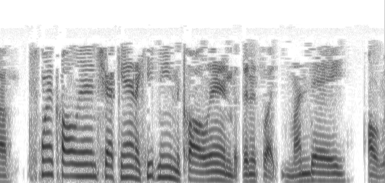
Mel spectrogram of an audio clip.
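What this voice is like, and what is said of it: Usual voice. Nothing is said of it.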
